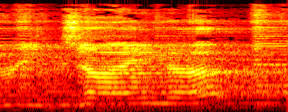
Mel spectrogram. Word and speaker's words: Regina: always a fun day living in Regina cuz it rhymes with a cute angina we have a stadium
